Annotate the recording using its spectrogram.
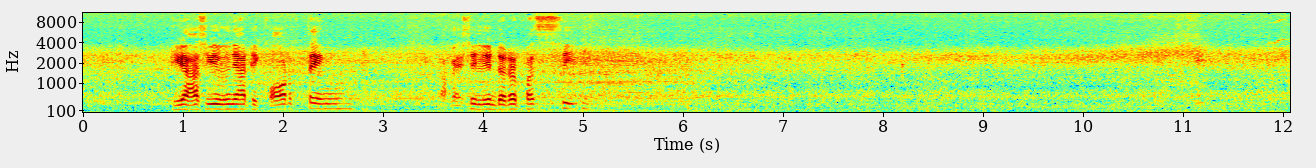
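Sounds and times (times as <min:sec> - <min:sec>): road noise: 0:00.0 - 0:12.0
scooter engine hum: 0:00.0 - 0:12.0.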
